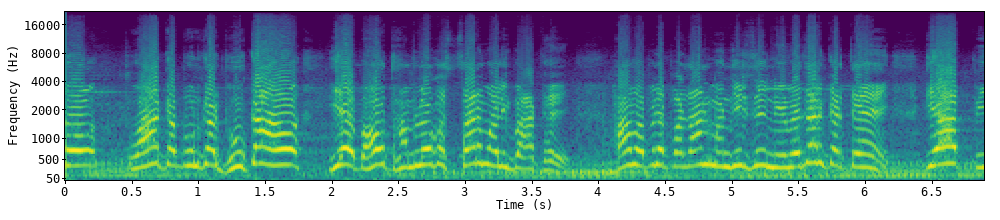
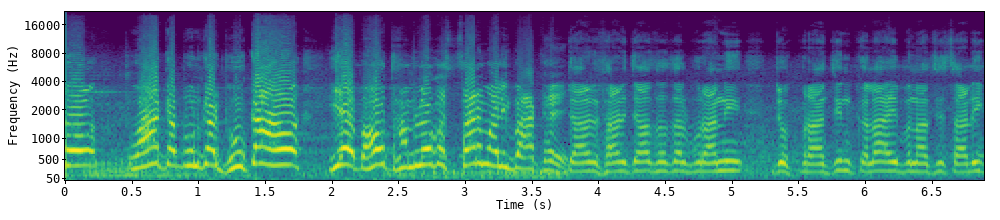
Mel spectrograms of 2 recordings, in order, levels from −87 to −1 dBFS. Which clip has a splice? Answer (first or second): second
